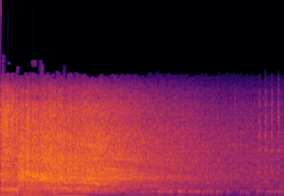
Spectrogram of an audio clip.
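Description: A car engine revs high and its pitch quickly drops.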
